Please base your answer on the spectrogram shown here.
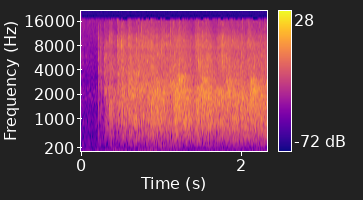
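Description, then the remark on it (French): An audience claps in answer to being asked who among them has already made a parachute jump; after a brief quiet start, many hands clap in a dense, continuous wash that holds at an even level throughout. “Bonsoir, vous m'entendez bien Alors par applaudissement, est-ce qu'il y en a parmi vous qui ont déjà sauté en parachute”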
